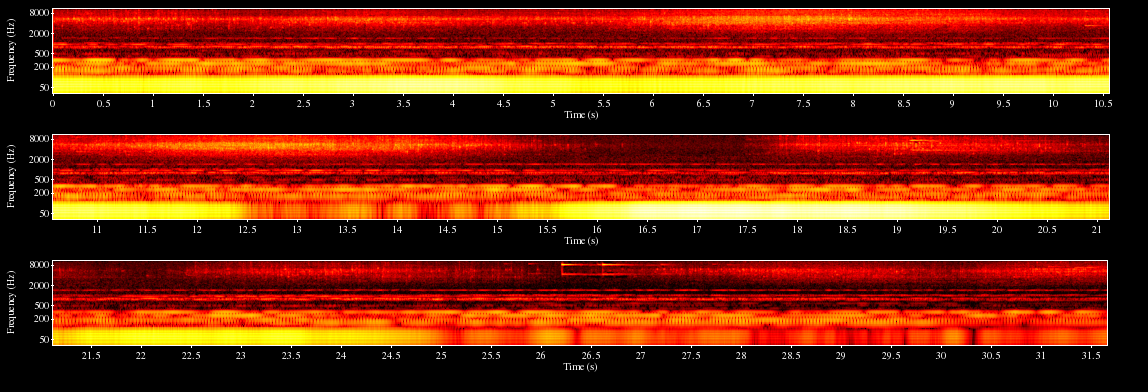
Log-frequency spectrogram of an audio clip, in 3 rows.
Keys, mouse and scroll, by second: 2.7 scroll up 1, 3.0 scroll down 1, 5.3 click, 10.8-12.3 middle drag, 13.7-15.0 drag, 15.0-31.6 middle drag, 16.4 scroll up 1, 23.0-24.6 scroll down 1.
